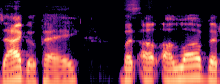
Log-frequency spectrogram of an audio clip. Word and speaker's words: agape: that's you know called Agape or Agape if you're here in the South it's the the actual uh uh way to pronounce the word is agop but a a love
